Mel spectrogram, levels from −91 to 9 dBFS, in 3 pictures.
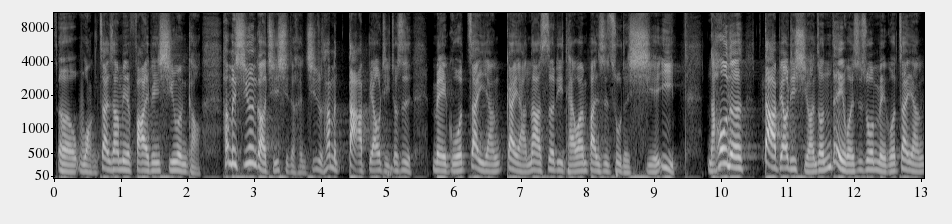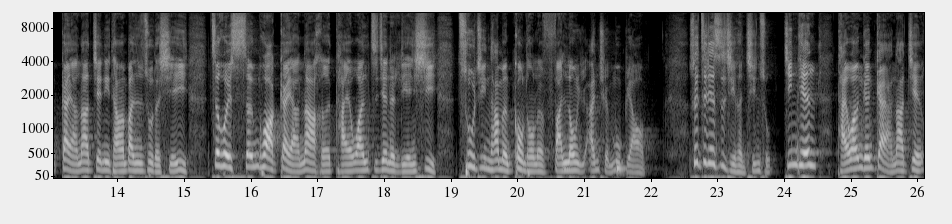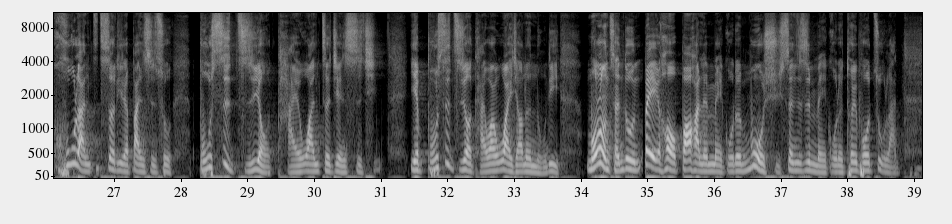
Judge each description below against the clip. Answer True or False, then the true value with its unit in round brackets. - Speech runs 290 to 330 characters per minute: False (275 characters per minute)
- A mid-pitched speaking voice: True (155 Hz)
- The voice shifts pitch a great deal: False (4.5 semitones)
